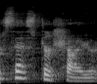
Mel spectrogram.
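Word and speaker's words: Worcestershire: put in some more sester Shire it's how you say it that's how it's spelled more sester Shire let's put in a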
